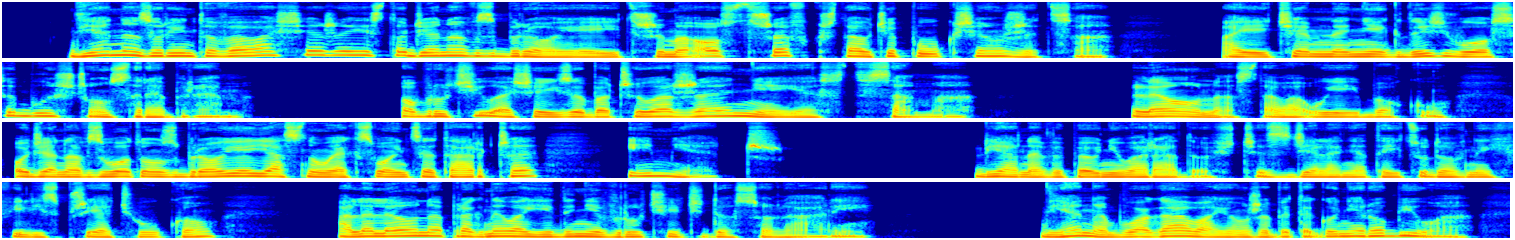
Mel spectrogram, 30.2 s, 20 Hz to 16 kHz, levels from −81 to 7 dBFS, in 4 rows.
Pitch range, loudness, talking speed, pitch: 130-165 Hz, -16 LUFS, 135 wpm, 145 Hz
